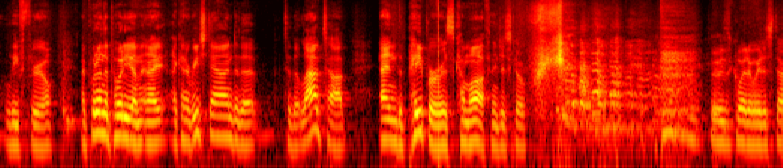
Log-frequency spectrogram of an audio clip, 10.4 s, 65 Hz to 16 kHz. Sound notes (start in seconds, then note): 6.9 making a whooshing sounding; 7.4 audience laughing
